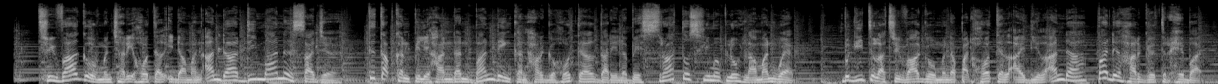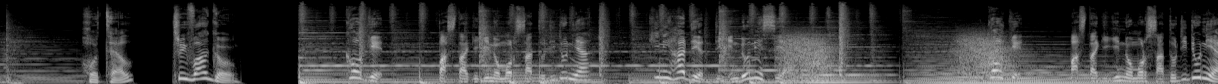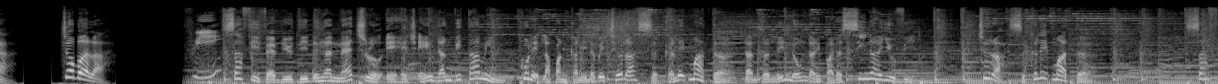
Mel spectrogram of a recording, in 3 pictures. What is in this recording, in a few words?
Malay Commercials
